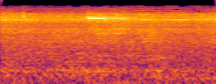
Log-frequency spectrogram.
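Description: Loud, steady low rumble with a constant hiss over it, with no distinct events.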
